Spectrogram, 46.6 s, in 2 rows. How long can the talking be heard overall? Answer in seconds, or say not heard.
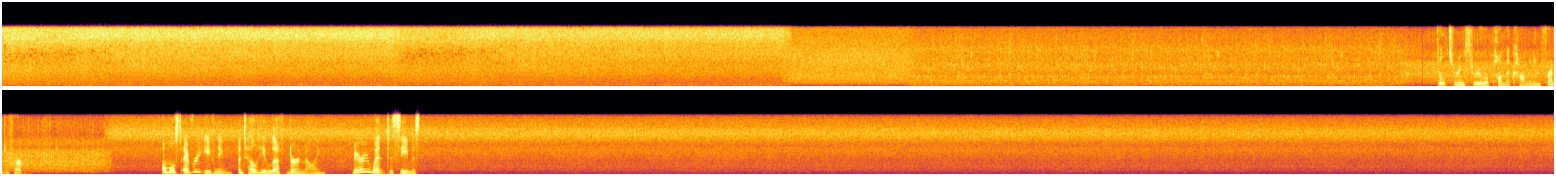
6 s.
